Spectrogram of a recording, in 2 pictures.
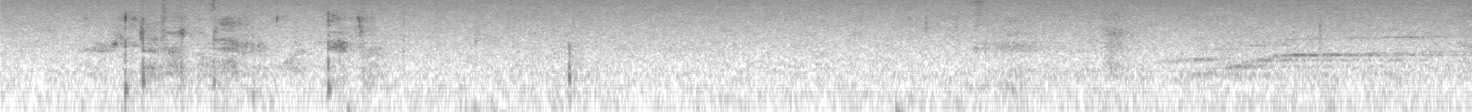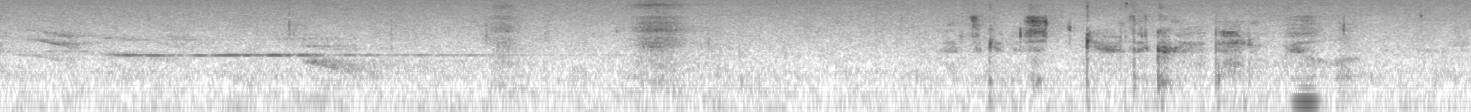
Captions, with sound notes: There’s another one. Different one. Different. (caller bugling) (cows calling) That's going to scare the crap out of Will.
